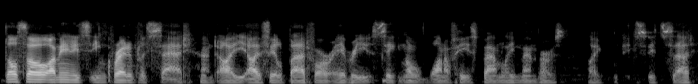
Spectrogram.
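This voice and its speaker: Man, very deep voice, bright and forceful tone, crude dark jokes, dry lo-fi audio. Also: flat delivery, moderate pace. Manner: crude, swearing, dark humor. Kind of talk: casual chat.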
